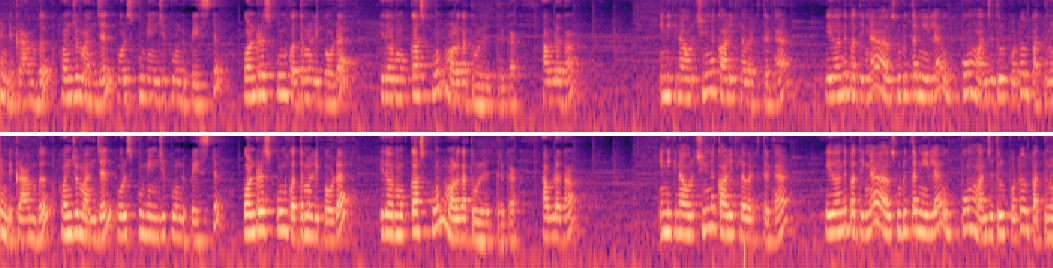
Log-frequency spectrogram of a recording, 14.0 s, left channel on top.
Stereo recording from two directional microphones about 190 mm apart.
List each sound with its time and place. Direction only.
0.1 s a sound: 55° right (ahead or behind)
0.8 s a woman's voice: 55° right (ahead or behind)
8.8 s a woman's voice: 55° right (ahead or behind)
